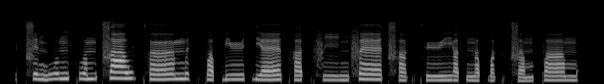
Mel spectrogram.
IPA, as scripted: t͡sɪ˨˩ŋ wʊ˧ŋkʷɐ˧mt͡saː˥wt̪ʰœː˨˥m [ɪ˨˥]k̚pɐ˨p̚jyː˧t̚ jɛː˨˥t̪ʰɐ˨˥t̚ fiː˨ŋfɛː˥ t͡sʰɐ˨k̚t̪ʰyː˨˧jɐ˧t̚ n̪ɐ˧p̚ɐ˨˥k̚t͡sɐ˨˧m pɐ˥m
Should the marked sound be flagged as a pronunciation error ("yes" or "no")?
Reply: no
